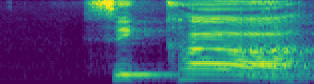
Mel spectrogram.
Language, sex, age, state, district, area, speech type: Odia, male, 45-60, Odisha, Dhenkanal, rural, read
